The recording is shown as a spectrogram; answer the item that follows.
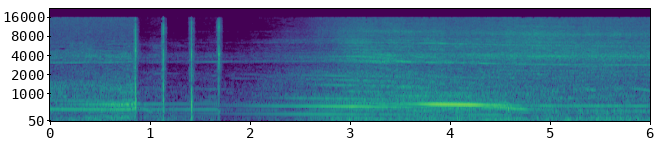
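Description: The 64 mm electric ducted fan of a radio-controlled foam jet whining in flight through a roll. A little under a second in come several sharp clicks and the whine nearly drops out, then it swells back, loudest about four seconds in, its pitch sliding slightly downward.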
